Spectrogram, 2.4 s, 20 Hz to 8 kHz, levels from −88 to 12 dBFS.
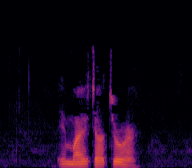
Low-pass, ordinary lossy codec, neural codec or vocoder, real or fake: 7.2 kHz; MP3, 24 kbps; codec, 16 kHz, 4 kbps, X-Codec, HuBERT features, trained on LibriSpeech; fake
